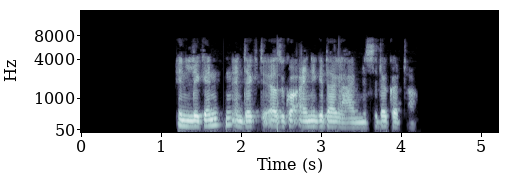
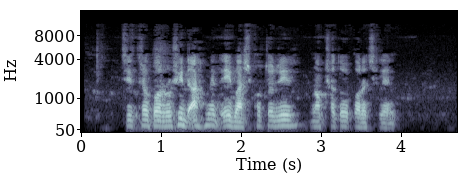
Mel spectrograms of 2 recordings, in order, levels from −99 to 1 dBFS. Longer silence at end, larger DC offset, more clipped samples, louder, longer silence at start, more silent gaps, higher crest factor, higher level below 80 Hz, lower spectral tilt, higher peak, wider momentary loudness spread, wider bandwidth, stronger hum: first, 1.05 s vs 0.8 s; neither; neither; first, -18 LUFS vs -24 LUFS; first, 1.2 s vs 0.5 s; neither; second, 18 dB vs 24 dB; first, -58 dBFS vs -64 dBFS; first, -6 dB/octave vs -4.5 dB/octave; about the same, -2 dBFS vs -2 dBFS; second, 8 LU vs 12 LU; second, 7.6 kHz vs 11.5 kHz; neither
